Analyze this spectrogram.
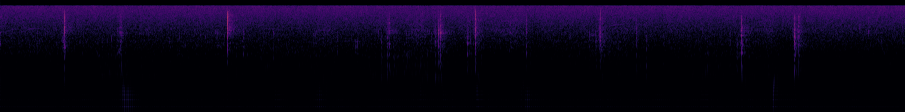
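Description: Trading cards flick and snap against each other as they are shuffled by hand.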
